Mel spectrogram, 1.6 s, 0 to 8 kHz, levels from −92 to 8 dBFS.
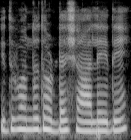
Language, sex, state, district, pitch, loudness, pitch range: Kannada, female, Karnataka, Bidar, 215 Hz, -13 LUFS, 205-230 Hz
